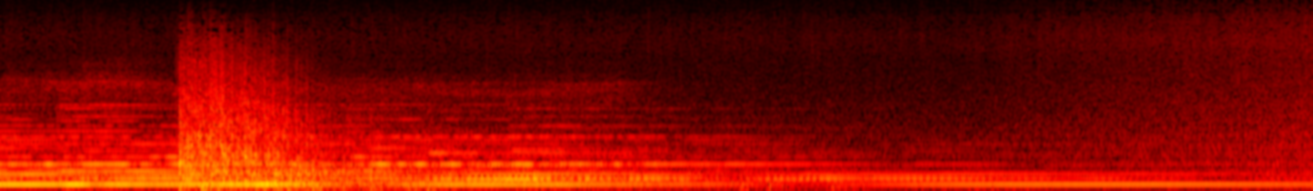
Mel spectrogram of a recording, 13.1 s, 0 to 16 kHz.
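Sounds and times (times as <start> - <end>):
rain pattering onto a hard surface: 0.0 - 13.1
steady sustained musical drone: 0.0 - 13.1.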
